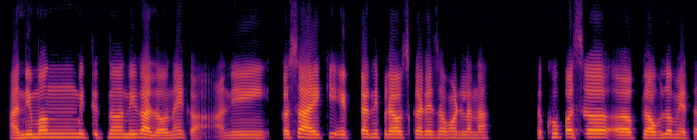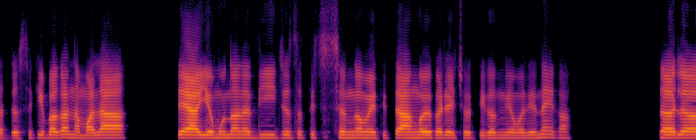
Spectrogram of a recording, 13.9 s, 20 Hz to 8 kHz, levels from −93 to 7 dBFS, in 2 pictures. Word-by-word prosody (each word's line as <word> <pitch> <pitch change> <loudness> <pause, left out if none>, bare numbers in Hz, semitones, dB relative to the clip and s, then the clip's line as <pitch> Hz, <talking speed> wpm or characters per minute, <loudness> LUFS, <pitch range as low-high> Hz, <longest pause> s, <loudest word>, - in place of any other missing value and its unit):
आणि 175 +3 +2
मग 200 +2 +4 0.3
मी 200 - 0
तिथनं 195 +1 -1
निघालो, 190 -5 +3
नाही 185 +2 -3
का 155 - -5
आणि 170 +4 -6 0.2
कसं 190 +2 +3
आहे 185 -1 +7
की 195 +3 -8
एकट्याने 195 +2 +1
प्रवास 185 -1 +2
करायचा 180 -1 0
म्हटला 175 -1 -2
ना, 165 0 -3 0.5
तर 180 - -6
खूप 210 -1 -1
असं 205 0 +4
अ, 170 -3 +2
प्रॉब्लेम 180 +1 +1
येतात. 160 -1 -4
जसं 160 +2 -7
की 175 - -4
बघा 170 +2 +1
ना, 175 -2 -4
मला 170 +2 +3 0.6
त्या 175 -1 +8
यमुना 175 +1 0
नदी, 170 0 -6
जसं 175 0 -7 0.2
संगम 175 -1 -3
आहे 170 -1 +1
तिथं, 170 +1 -3
अंघोळ 170 0 +2
करायची 165 -1 -2
होती 160 0 -6
गंगेमध्ये, 160 0 -5
नाही 190 +1 -5
का? 170 -1 -10 0.9
तर 175 0 +3
175 Hz, 175 wpm, -24 LUFS, 170-185 Hz, 0.9 s, त्या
